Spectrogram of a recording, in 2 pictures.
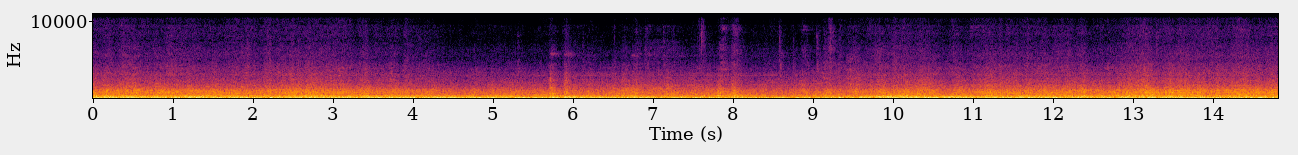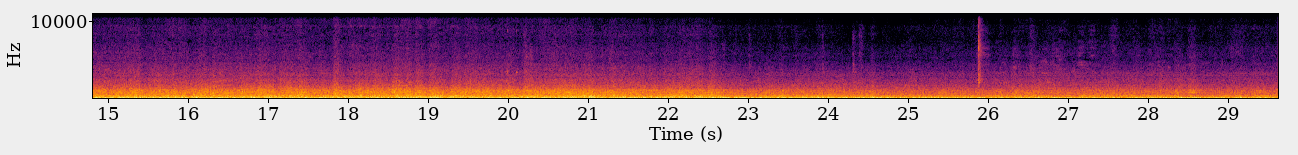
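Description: A Beijing Subway Line 2 train running between stations toward Beijing Railway Station: a loud, steady low rumble with continuous rattling and hiss that holds throughout, with no voices.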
